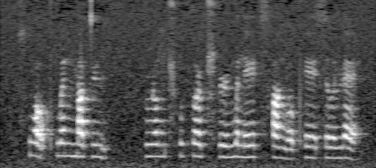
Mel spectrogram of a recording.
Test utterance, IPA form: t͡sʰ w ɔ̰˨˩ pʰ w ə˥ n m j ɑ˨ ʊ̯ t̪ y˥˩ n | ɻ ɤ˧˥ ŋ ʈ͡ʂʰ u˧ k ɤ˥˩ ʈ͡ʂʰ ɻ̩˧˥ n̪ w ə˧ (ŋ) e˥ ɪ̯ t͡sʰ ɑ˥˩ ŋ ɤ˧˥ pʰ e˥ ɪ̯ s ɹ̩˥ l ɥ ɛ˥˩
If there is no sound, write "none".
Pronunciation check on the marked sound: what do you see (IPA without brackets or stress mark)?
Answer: n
